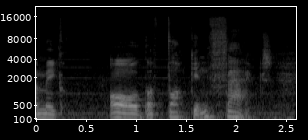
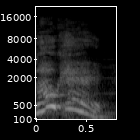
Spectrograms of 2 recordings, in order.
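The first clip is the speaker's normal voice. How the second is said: very high, louder mock shout; imitated referee; 5 dB louder than usual. Ref answering Paul Heyman, high mock shout. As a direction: squeal the agreement as a hammed-up ref. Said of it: "And the ref goes".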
